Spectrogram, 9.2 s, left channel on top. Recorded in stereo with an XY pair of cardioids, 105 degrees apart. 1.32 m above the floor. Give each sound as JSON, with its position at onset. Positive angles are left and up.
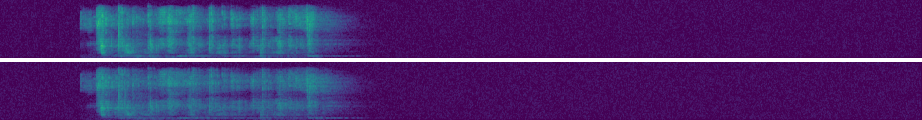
{"t": 0.8, "sound": "scissors", "azimuth_deg": 55, "distance_m": 2.0}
